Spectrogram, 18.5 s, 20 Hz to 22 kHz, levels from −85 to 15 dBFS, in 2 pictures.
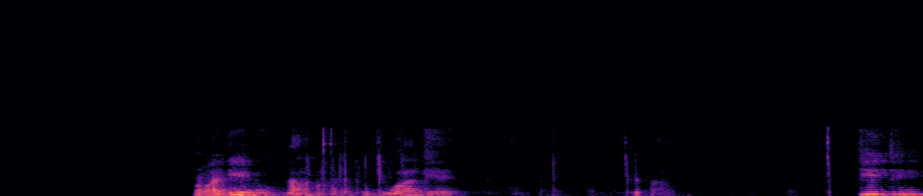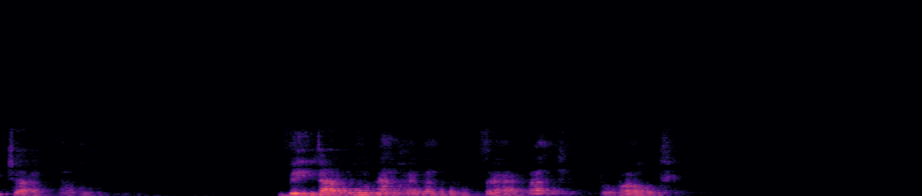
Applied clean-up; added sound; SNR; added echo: neural mask model DeepFilterNet 3.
